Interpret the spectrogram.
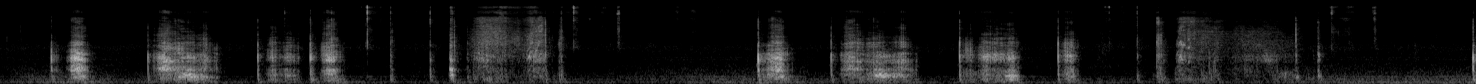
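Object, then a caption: Plastic magnetic drawing board with stylus. A hand with long painted nails holds a yellow plastic stylus and scratches lines across the honeycomb screen of a small hollow plastic magnetic drawing board, a toy with a blue frame and pink border lying on a table. Dry, raspy scratching strokes come in short, irregular bursts with quiet gaps between them. The strokes carry a bright, filing-like texture.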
